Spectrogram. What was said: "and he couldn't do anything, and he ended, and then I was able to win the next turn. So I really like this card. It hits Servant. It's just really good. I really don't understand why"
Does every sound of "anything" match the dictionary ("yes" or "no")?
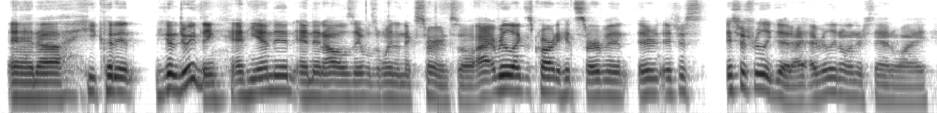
yes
